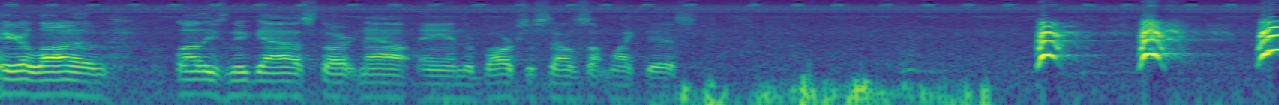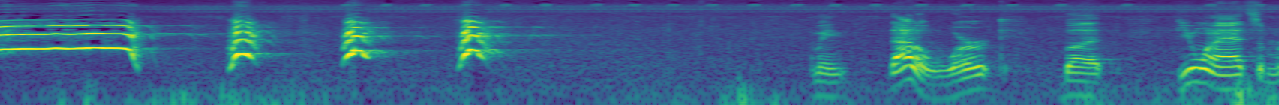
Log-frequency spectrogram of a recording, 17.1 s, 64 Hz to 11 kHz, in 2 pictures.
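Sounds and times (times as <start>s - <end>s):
coyote call barks and howl: 6.9s - 12.3s.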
